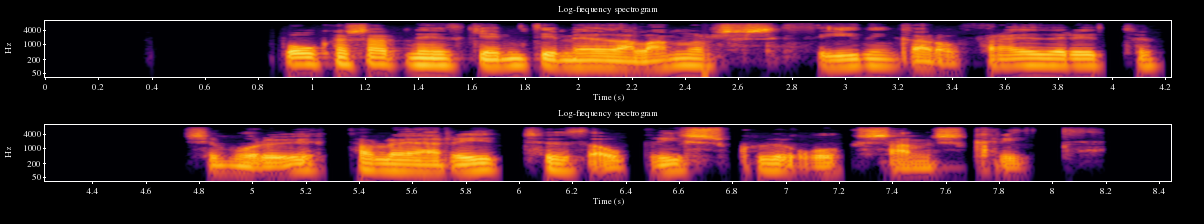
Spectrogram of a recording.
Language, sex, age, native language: Icelandic, male, 40-49, Icelandic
